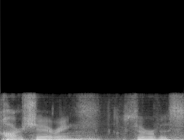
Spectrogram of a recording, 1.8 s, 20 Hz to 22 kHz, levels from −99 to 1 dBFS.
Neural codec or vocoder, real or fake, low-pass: vocoder, 24 kHz, 100 mel bands, Vocos; fake; 7.2 kHz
